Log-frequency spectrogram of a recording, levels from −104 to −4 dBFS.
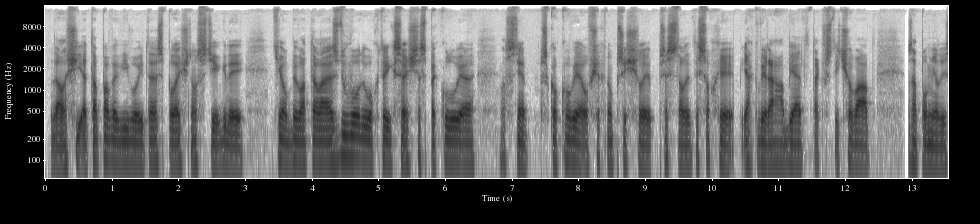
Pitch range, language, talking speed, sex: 85-95 Hz, Czech, 130 wpm, male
